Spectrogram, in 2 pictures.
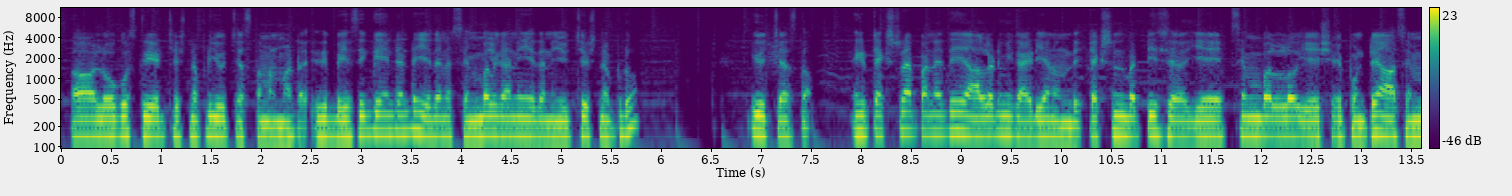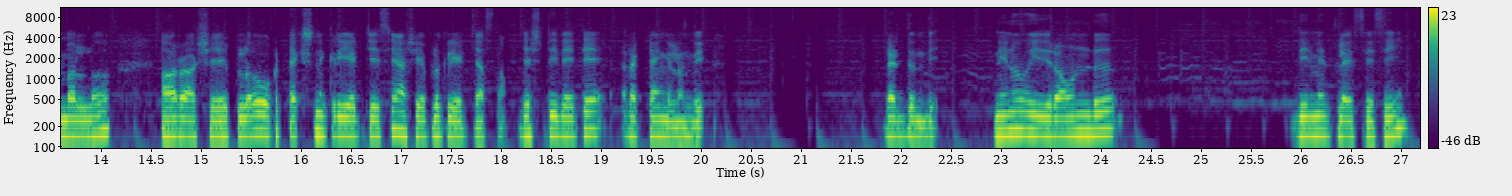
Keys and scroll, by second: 0.0 space, 3.8 m, 19.1 v.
